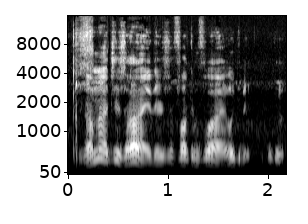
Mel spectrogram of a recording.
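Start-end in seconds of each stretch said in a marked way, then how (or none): none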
